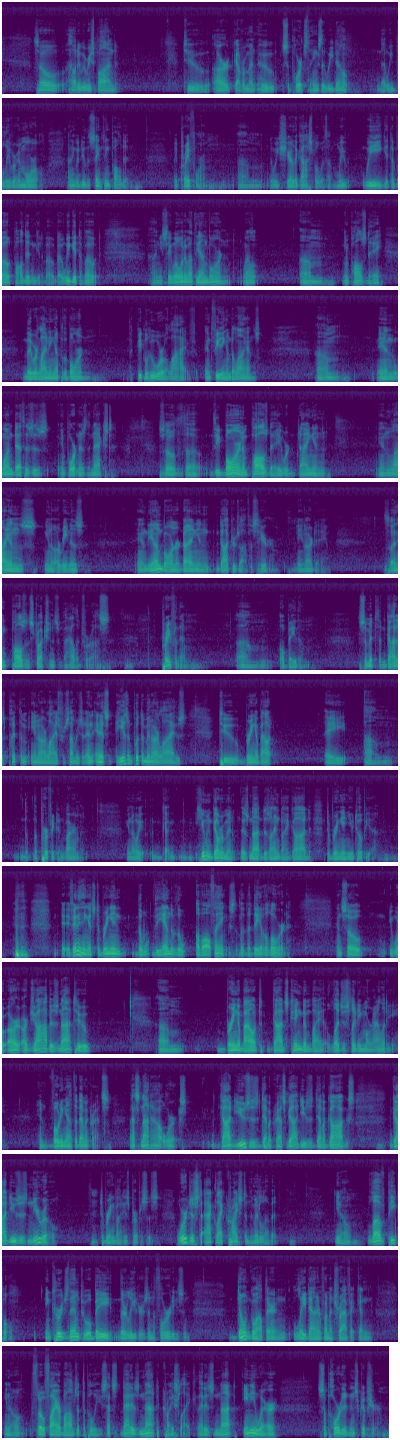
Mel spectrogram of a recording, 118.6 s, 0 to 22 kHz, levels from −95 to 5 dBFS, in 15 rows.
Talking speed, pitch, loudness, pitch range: 150 wpm, 80 Hz, -38 LUFS, 75-85 Hz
